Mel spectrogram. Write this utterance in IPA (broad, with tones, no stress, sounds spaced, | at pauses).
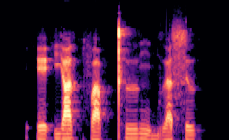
ʔ e˦˥ ʔ j a˥˩ t̚ f a˨˩ p̚ tʰ ɯː˥˩ ŋ b ɯ˨˩ a̯ s ɯ˥˩ k̚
